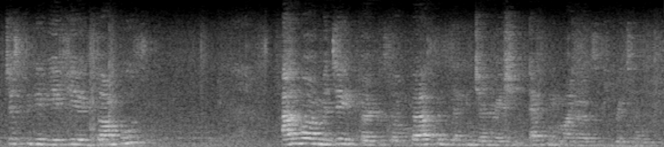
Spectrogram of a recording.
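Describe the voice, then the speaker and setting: A young woman with a fairly high voice gives an academic talk, her questions to the audience carrying through a very echoey lecture hall. She is picked up from far off, and the sound is dull with steady noise behind it. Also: a little fast. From London. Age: young adult. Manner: poses many questions to the audience. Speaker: seminar presenter. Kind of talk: academic presentation.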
